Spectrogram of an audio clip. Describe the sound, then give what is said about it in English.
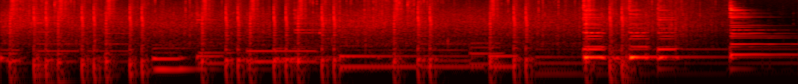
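Steady rain that has been falling for three days straight patters down on a hard surface, a dense, continuous spray of drops with a low droning hum underneath and a few louder splashes toward the end. “What's happening is that the rain is consistently coming down.”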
